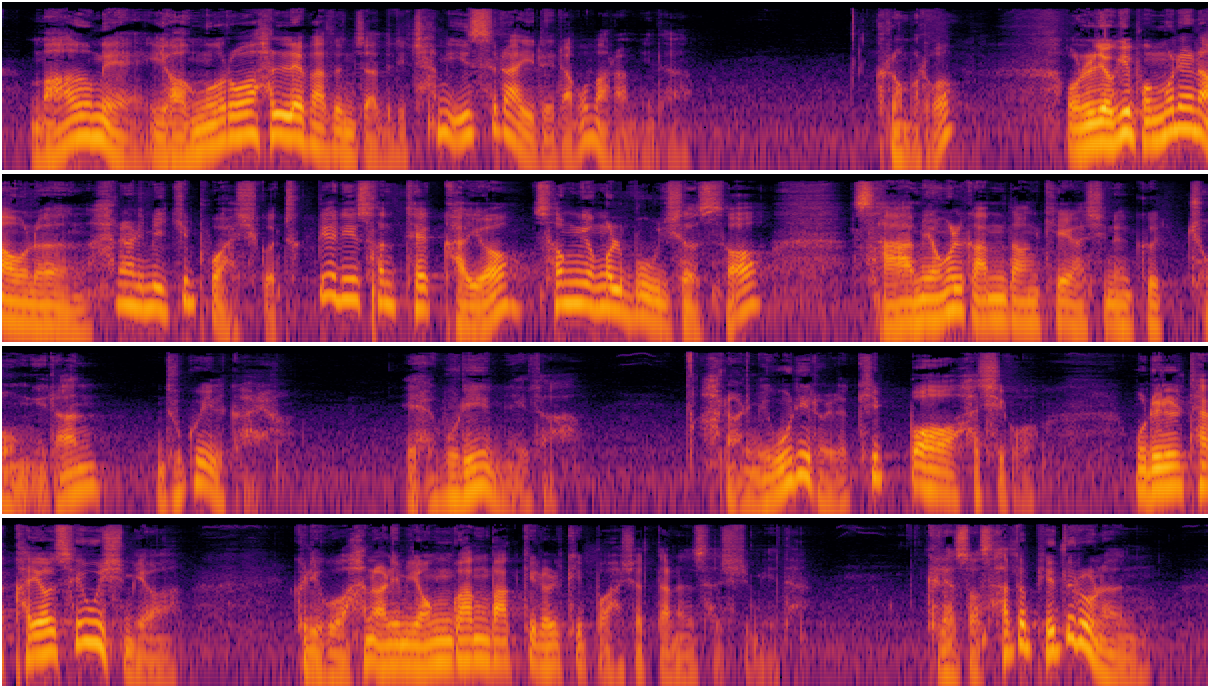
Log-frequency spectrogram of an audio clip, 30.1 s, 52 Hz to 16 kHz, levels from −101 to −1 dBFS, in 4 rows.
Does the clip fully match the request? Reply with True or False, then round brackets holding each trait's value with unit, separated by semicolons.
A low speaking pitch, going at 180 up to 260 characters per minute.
False (120 Hz; 275 characters per minute)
